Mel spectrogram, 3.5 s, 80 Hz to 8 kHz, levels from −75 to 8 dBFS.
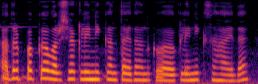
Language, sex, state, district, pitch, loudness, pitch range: Kannada, female, Karnataka, Bangalore, 235 Hz, -15 LUFS, 225-255 Hz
